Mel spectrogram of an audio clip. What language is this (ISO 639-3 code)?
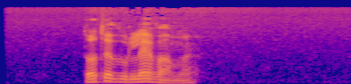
ell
